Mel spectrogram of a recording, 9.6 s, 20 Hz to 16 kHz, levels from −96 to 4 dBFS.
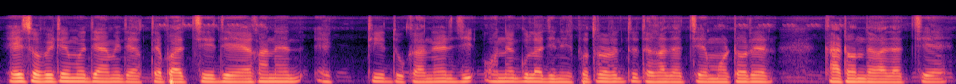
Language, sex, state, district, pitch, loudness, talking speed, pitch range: Bengali, male, Assam, Hailakandi, 140 Hz, -20 LUFS, 125 wpm, 135-150 Hz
